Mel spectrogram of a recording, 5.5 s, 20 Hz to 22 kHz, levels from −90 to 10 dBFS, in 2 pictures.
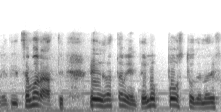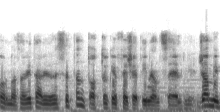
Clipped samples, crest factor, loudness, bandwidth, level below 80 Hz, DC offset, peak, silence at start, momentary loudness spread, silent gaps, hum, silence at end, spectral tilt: under 0.1%; 12 dB; -14 LUFS; 7.8 kHz; -40 dBFS; under 0.1%; 0 dBFS; 0 s; 5 LU; none; none; 0 s; -5.5 dB/octave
